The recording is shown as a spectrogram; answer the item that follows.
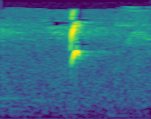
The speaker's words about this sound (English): When Swainson's thrushes first returned to nest in the woods of the West or the northern states in Canada, they announced their presence with subtle calls. Limpid, whit, or wink sounds.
